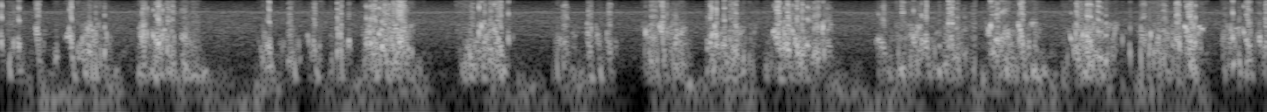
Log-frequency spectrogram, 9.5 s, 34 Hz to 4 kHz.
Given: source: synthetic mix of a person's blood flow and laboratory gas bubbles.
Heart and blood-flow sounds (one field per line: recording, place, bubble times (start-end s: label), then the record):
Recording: Doppler ultrasound of blood flow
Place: precordium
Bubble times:
0.00-0.22 s: bubbles
0.25-0.36 s: bubbles
0.40-0.84 s: bubbles
1.00-1.54 s: bubbles
1.93-2.65 s: bubbles
2.70-3.18 s: bubbles
3.42-3.85 s: bubbles
4.14-4.29 s: bubbles
4.37-4.63 s: bubbles
4.80-5.20 s: bubbles
5.29-5.69 s: bubbles
5.72-6.29 s: bubbles
6.54-7.32 s: bubbles
7.34-7.85 s: bubbles
7.95-9.06 s: bubbles
9.15-9.51 s: bubbles
From the record:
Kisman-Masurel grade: 444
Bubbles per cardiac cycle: continuous sound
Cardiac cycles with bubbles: 100%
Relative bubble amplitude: maximal (0.775 to 0.999)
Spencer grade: 4 (maximum detectable bubble signal sounding continuously throughout systole and diastole of every cardiac period, and overriding the amplitude of the normal cardiac signals)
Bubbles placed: anywhere in the cardiac cycle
